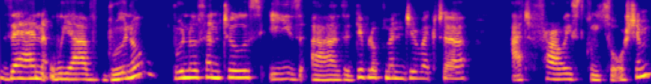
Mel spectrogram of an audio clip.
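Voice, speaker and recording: A somewhat breathy voice with a French accent at a moderate pace. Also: woman, fairly high pitch for a woman, lively intonation. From France. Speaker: webinar moderator. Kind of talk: panel moderation.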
